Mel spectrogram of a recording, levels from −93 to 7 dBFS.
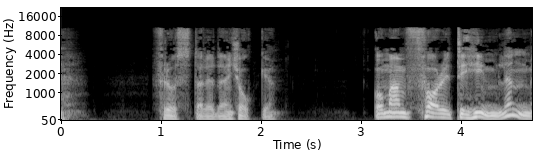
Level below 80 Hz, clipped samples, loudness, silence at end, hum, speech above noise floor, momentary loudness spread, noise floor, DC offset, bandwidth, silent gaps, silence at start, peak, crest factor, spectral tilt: -38 dBFS; under 0.1%; -15 LUFS; 0 s; none; 57 dB; 12 LU; -71 dBFS; under 0.1%; 11 kHz; none; 0 s; 0 dBFS; 16 dB; -6 dB/octave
